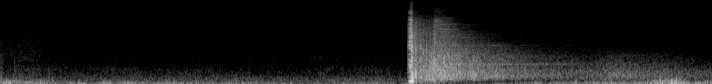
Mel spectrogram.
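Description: A single sharp gunshot from a Winchester Defender .357 fired single action outdoors, loud and close, with a long decaying echo after quiet wind noise.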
